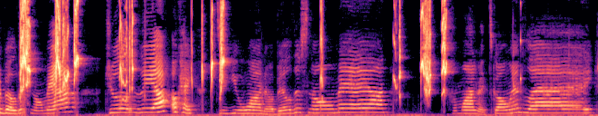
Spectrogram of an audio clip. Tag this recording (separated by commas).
Female singing, Speech, Child singing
